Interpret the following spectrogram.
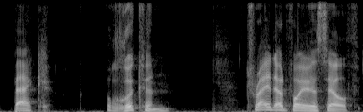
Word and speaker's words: Rücken: This sound is different than in English. In English it would be R. In German it's R. We form it more in the back of our mouths.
